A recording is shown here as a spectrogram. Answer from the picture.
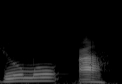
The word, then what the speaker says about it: جمعہ: میم کی تجدید کے ساتھ بغیر تجدید کے پڑھتے ہیں. لیکن عربی تلفظ کے اعتبار سے جیم اور میم دونوں پر پیش ہے جمعہ, جمعہ کا دن.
